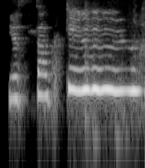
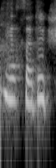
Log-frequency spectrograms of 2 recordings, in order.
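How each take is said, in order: First: High, loud, slow gush; emphatic yes. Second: Said in the usual way. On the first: Real, not acted. Host gushing to viewers about her glass art. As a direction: sing out the yes with delight.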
